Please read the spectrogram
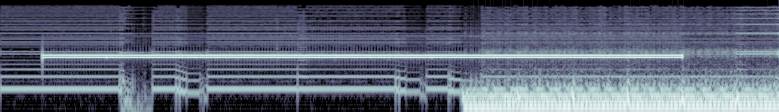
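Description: Television emergency-broadcast test tone: a single steady high-pitched beep, held for about eight seconds, over a low electronic hum with brief glitchy dropouts. A loud low buzz comes in about halfway through and carries on after the beep cuts off.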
